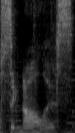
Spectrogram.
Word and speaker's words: Signalis: I put a lot of emphasis on the last part.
